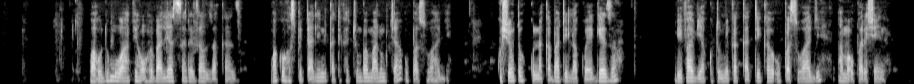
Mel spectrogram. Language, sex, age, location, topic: Swahili, male, 25-35, Nakuru, health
